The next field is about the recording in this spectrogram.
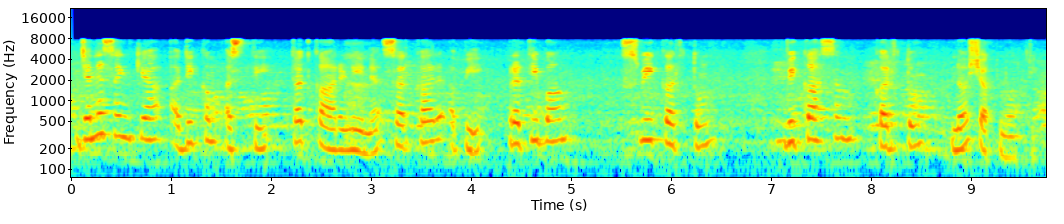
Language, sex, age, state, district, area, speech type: Sanskrit, female, 45-60, Tamil Nadu, Thanjavur, urban, spontaneous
